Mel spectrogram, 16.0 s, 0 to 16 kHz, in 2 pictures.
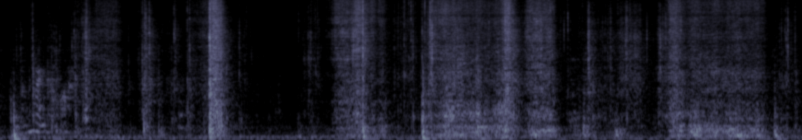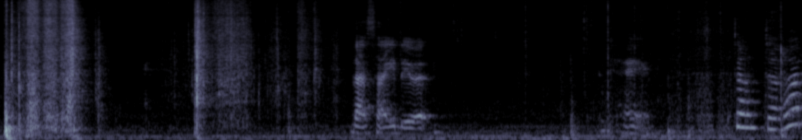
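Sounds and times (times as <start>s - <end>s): paper rustling and crinkling: 0.2s - 11.6s.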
